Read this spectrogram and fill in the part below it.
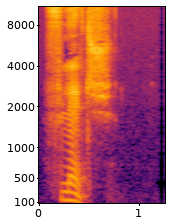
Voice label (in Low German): "Fletsch", Platt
